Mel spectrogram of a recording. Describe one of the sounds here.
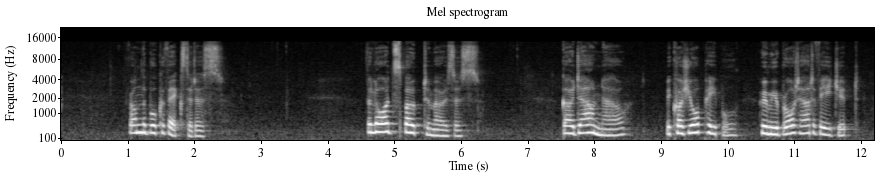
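An older woman reads aloud calmly through a microphone, in pauses.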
